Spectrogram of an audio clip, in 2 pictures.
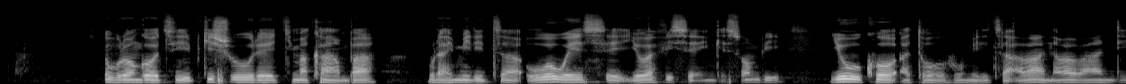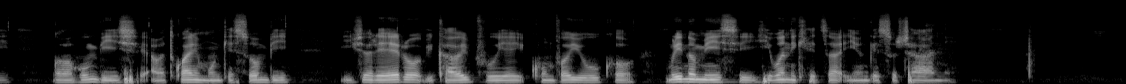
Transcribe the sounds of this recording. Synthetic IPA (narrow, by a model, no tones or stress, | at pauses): uβuɾo̞ːŋɡo̞zibɡiʃuːɾe̞bɟ̥imakʰaːmba | βuɾahimiɾizaʔuwo̞we̞ːse̞joβafise̞iŋɡe̞so̞mbi | juːkʰo̞ʔatʰohumiɾiz̥a̰a̰βaːnaβaβaːndi | ŋɡoaβaɦuːmbiʃe̞̰ʔa̰βatwaːɾimuŋɡe̞so̞mbi | ivjo̞ɾe̞ːɾo̞βikʰaβaβivuːje̞kʰuːɱvajuːkʰo̞ | muɾino̞miːsihiβo̞ne̞kʰe̞zaʔḭjo̞ŋɡe̞so̞t͡ʃaːne̞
